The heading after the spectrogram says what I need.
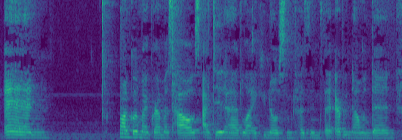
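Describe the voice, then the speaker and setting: Young woman vlogger, low voice, chatty and animated, slightly under the weather, roomy echo. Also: moderate pace, slight background noise. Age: young adult. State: slightly sick. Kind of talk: casual chat. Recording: echoey room.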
